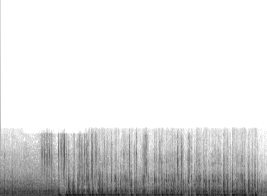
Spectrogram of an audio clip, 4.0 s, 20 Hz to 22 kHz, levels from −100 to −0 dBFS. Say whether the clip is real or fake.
real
